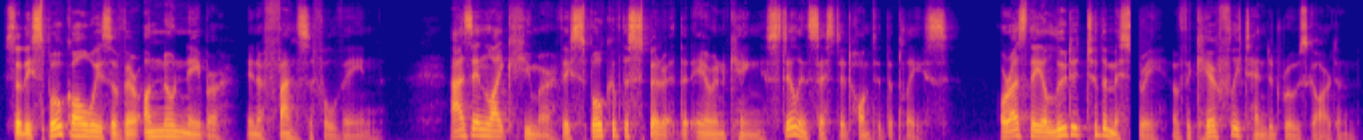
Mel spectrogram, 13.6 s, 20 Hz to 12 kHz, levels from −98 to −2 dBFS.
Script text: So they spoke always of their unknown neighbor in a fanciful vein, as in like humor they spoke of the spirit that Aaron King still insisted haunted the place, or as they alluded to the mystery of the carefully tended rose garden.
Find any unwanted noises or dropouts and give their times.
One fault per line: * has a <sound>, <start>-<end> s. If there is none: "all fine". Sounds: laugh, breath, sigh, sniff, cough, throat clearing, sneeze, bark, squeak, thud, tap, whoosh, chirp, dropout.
* has a dropout, 11.3-11.4 s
